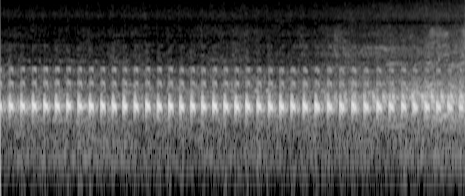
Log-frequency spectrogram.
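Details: Sustained toad croak: a fast, even train of mid-pitched pulses repeating without pause for almost five seconds, slightly louder toward the end; male toads call this way to attract females.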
